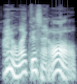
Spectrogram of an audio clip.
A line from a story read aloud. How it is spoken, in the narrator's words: panted Sam, just behind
